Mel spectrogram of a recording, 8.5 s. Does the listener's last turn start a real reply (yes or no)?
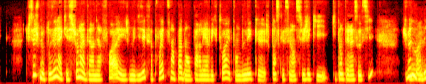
no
